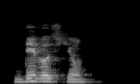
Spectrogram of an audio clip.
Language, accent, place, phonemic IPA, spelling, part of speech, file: French, France, Lyon, /de.vɔ.sjɔ̃/, dévotion, noun, LL-Q150 (fra)-dévotion.wav
- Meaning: 1. religious devotion 2. any religious ritual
